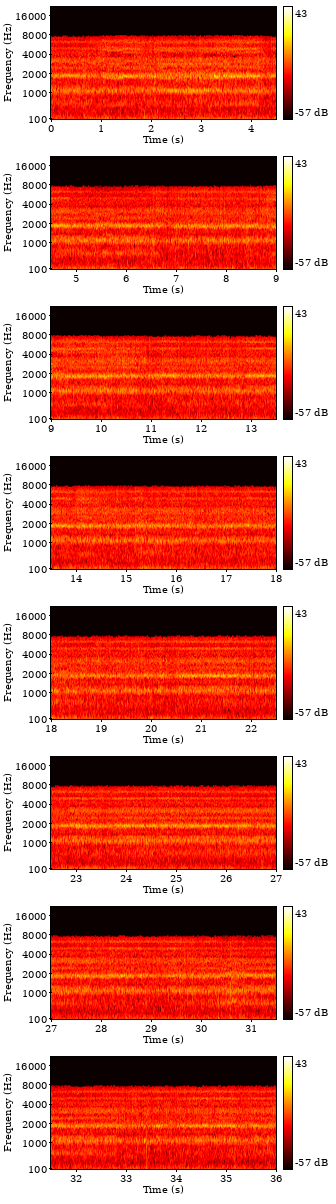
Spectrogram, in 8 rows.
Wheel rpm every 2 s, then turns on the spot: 160, 160, 160, 170, 160, 160, 160, 160, 160, 160, 160, 160, 160, 160, 160, 160, 160, 160.
none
